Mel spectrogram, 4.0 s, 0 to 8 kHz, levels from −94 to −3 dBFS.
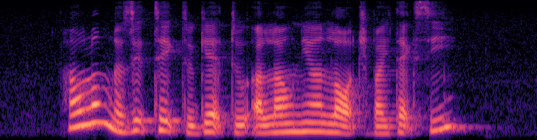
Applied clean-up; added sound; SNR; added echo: none; none; none; none.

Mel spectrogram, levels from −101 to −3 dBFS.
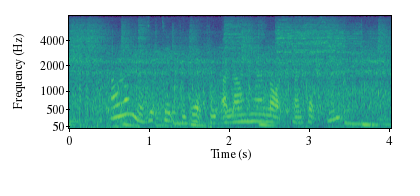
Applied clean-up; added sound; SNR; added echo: none; Train + Drum kit; 1 dB; none.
